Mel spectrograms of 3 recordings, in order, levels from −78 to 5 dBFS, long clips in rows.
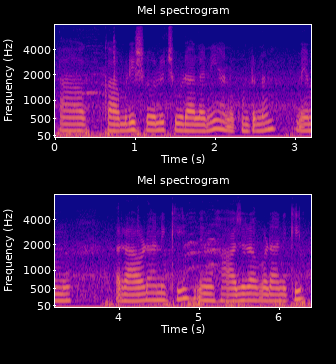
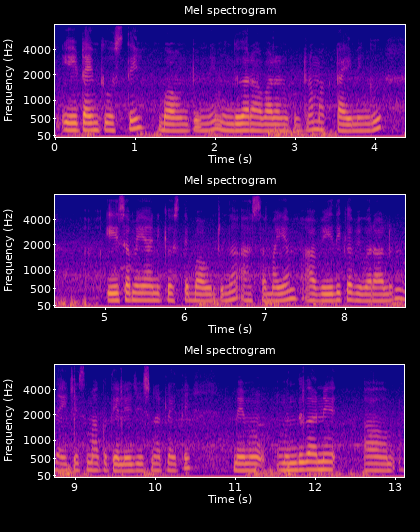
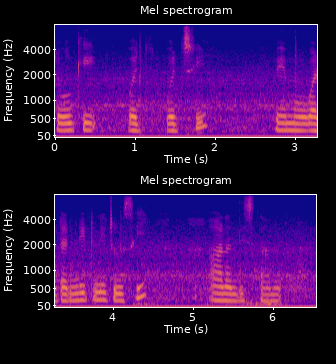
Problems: constant background noise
